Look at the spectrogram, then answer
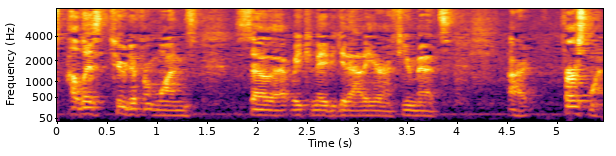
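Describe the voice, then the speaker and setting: Very fast speech broken by long, frequent pauses, with ordinary pitch variation, noticeable background noise and audible room echo. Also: man, fairly low pitch for a man. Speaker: self-improvement vlogger. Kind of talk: live stream talk. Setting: Facebook live stream from laptop. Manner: halting, some stuttering.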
